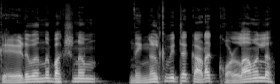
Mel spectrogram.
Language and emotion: Malayalam, angry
